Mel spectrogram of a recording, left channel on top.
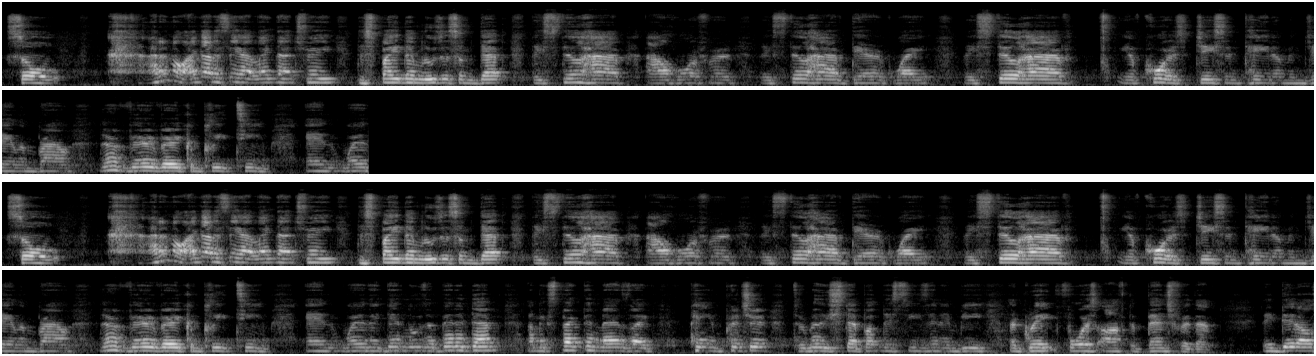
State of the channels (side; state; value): left; drops out; at 16.8 s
